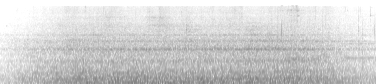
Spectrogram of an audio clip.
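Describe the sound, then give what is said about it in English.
Railway station ambience at Waterloo station, with very few trains running as an RMT Christmas strike begins: a steady low rumble of a train and rolling carriages fills the space, fading in at the start and easing away at the end, with no one speaking. “Waterloo earlier, a station with very few trains to be heard as the RMT's Christmas strike begins.”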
